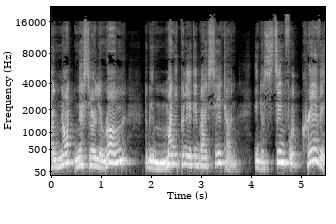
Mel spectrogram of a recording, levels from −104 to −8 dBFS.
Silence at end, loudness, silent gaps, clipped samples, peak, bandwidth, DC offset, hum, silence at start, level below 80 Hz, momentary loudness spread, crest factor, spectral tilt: 0 s; -19 LUFS; none; under 0.1%; -6 dBFS; 18.5 kHz; under 0.1%; none; 0 s; -56 dBFS; 11 LU; 12 dB; -6 dB/octave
